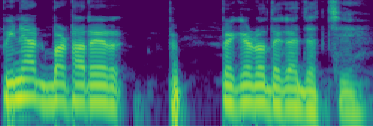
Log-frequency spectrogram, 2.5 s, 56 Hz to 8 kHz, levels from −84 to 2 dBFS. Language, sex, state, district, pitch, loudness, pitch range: Bengali, male, Assam, Hailakandi, 140 Hz, -15 LUFS, 105-145 Hz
